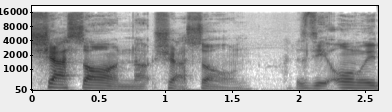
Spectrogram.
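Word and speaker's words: Chiasson: this entire time it's chess on chefs own is the only difference and that's because it's the New Orleans pronunciation not the French pronunciation of chess on so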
